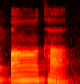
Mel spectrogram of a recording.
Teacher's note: نون کی آواز کو ناک میں چھپا کر پڑھنا چاہیے، نوک زبان تالو سے ہٹا کر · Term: اخفا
